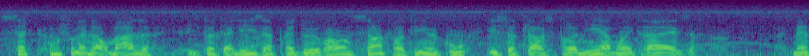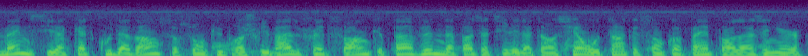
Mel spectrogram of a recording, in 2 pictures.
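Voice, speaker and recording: A man's voice: on the high side, expressive, a little fast, warm tone, poor audio. A man with a Quebec French accent reading scripted golf commentary as a sports reporter.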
